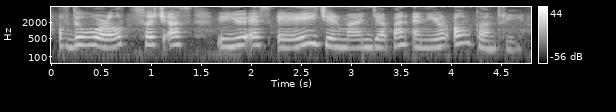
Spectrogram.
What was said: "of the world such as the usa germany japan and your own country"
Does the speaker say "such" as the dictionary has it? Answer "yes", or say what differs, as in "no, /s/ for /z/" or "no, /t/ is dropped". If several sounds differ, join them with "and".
yes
